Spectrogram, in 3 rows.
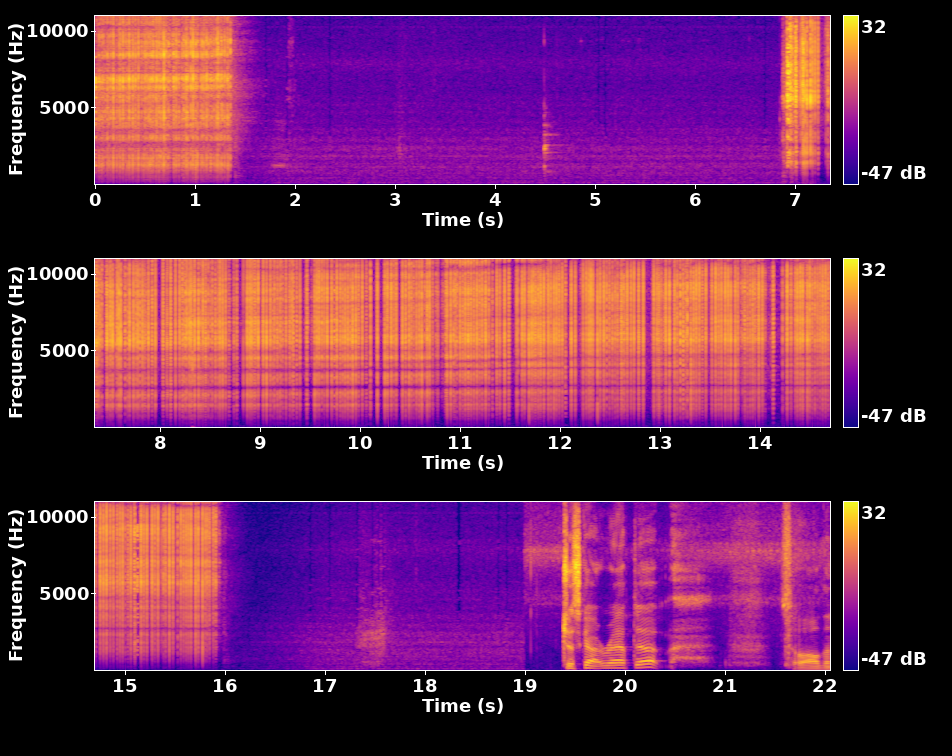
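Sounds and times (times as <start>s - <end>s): arc welder crackling hiss: 0.0s - 1.6s, 6.9s - 16.1s, 19.0s - 19.8s, 20.4s - 22.0s.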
